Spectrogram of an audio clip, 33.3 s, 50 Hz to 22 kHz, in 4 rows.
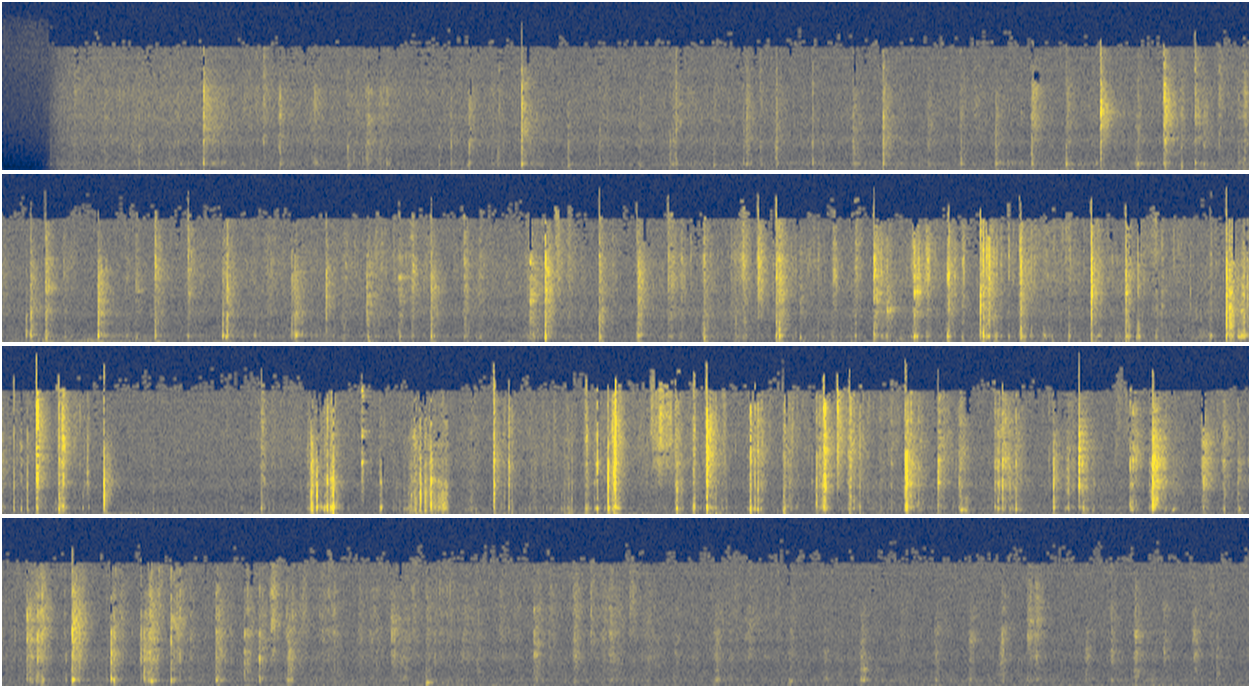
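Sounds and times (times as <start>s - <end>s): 
horse walking on rough track: 0.8s - 33.2s
horse fidgeting: 18.3s - 21.5s.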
